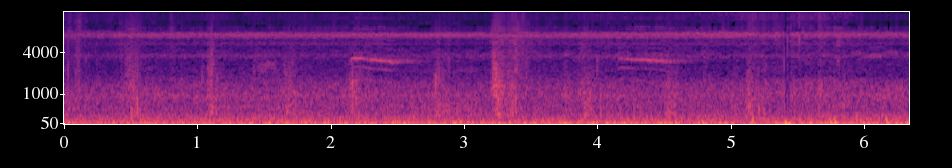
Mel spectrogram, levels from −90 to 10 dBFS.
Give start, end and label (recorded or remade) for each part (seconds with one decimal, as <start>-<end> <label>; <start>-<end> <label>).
0.0-0.8 recorded; 0.8-2.5 remade; 2.5-3.4 recorded; 3.4-6.3 remade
